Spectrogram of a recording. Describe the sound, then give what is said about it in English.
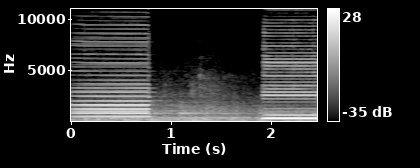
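Two loud, sustained car horn blasts sound over a steady rumble of heavy road traffic at the intersection of Wilson Heights Boulevard and Shepherd Avenue in Northwest Toronto on a crisp, sunny fall day, the first nearly a second long, then a pause of engine noise before the second honk. “Traffic is heavy at the intersection of Wilson Heights Boulevard and Shepherd Avenue on this crisp but sunny fall day.”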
